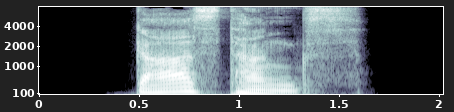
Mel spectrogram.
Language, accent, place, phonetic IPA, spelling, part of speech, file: German, Germany, Berlin, [ˈɡaːsˌtaŋks], Gastanks, noun, De-Gastanks.ogg
- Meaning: plural of Gastank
